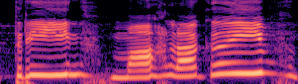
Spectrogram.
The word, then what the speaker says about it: Triin Mahlakoiv: I'm Triin Mahlakoiv. That's how you pronounce an Estonian name.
